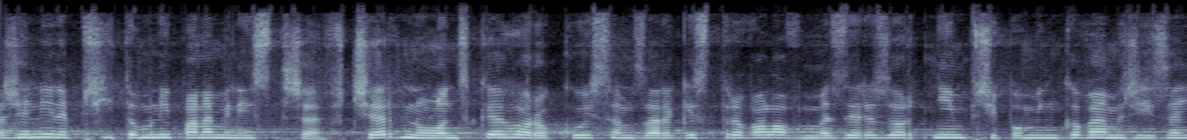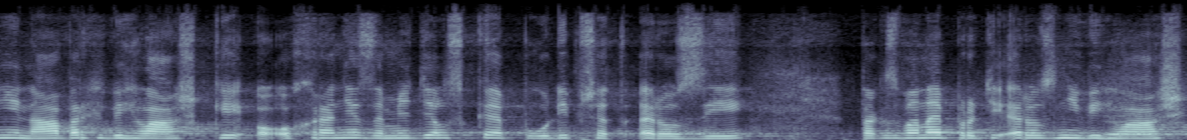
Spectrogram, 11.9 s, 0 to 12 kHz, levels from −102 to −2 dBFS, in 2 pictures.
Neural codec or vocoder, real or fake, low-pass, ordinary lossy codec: none; real; 10.8 kHz; Opus, 24 kbps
